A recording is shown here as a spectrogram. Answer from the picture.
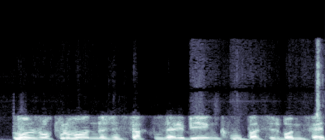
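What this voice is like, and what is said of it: Sing-song regional French accent. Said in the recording (French): “le petit accent chantant du sud... De Lorraine, le monsieur... Le nord de la Lorraine.”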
